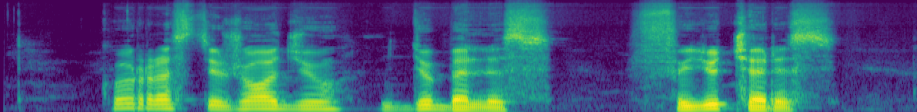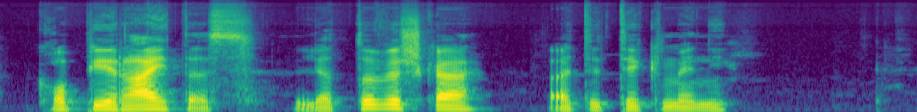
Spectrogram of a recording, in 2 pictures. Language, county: Lithuanian, Vilnius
